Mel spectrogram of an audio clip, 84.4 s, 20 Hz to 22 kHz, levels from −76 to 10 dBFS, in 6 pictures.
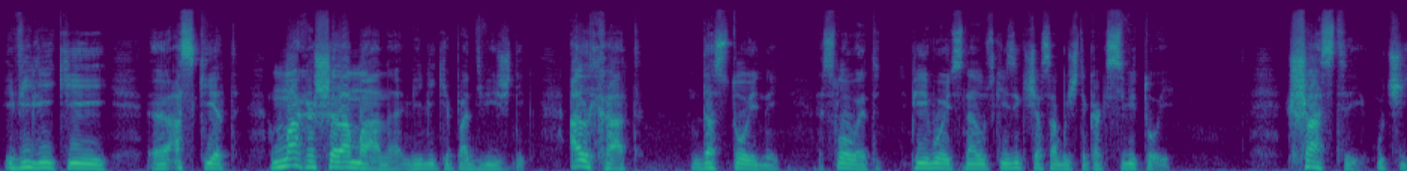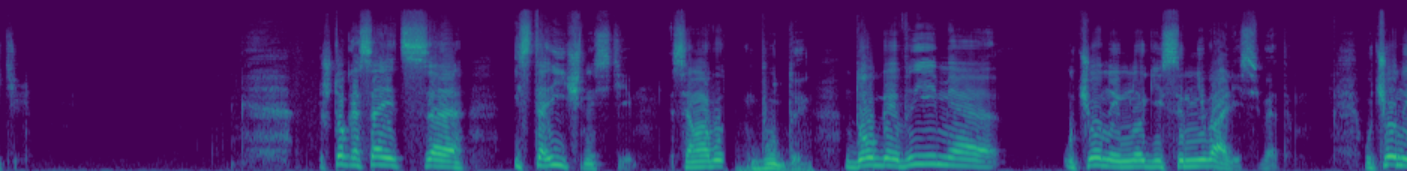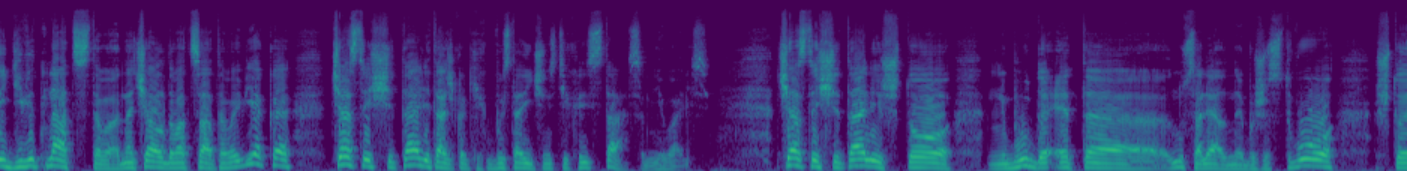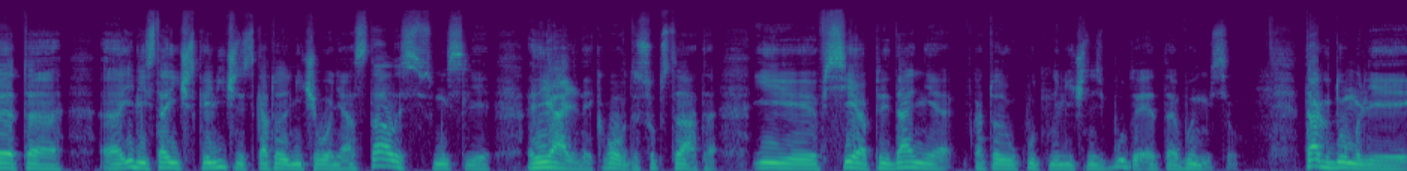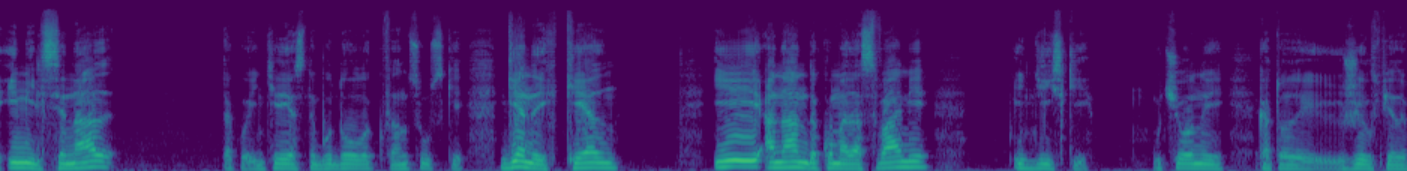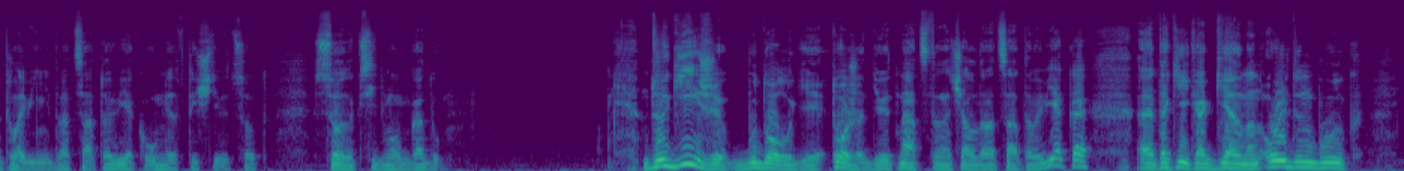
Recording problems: distortion; slight; 10 dB below the speech

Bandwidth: 17 kHz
